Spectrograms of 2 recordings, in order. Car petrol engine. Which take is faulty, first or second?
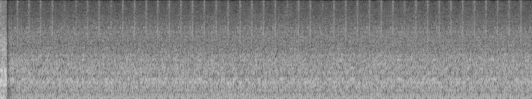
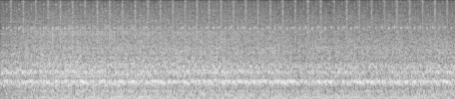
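second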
